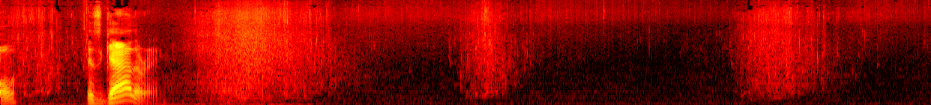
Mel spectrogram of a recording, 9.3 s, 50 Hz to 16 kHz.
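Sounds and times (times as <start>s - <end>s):
speech: 0.0s - 1.6s
gentle saltwater waves lapping against the shore: 0.0s - 9.3s.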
